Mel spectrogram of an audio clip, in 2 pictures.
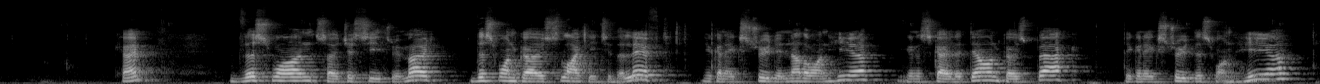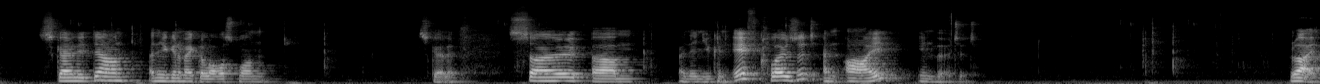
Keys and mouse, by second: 0.5 middle click, 1.6 click, 2.9 click, 3.0 middle click, 5.0 g, 5.9 click, 6.7 e, 7.8 click, 8.2 s, 9.0 click, 10.8 e, 11.7 click, 12.1 r, 12.7 click, 13.1 s, 13.8 click, 14.5 e, 15.5 click, 16.0 s, 18.1 click, 18.7 click, 20.3 f, 21.7 i, 24.4 click, 24.6 Tab.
